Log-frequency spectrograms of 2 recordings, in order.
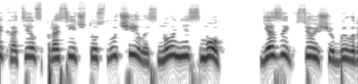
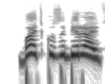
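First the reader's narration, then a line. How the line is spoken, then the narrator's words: Tearful. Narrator (Russian): сквозь слезы сообщила Настька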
